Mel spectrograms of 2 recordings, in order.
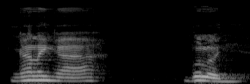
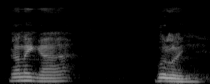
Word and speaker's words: Ngalinga Bulun: To talk about a kidney, my kidney is pronounced in Aboriginal language Ngalinga Bulun. That's what is written up there on the board. Ngalinga Bulun.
